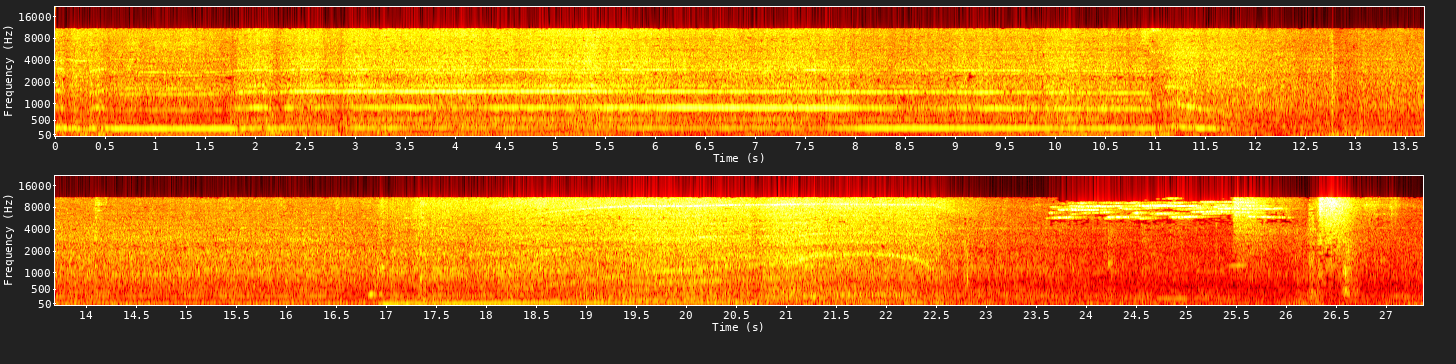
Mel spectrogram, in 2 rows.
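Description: Diesel engine of a 1996 Volvo WX64 garbage truck held at steady high revs, then dropping away in pitch about 11 seconds in. It then runs lower with a deep rumble, a brief rising-and-falling whine and a short hiss near the end.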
